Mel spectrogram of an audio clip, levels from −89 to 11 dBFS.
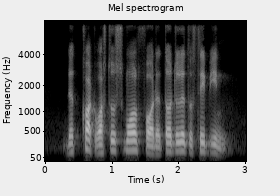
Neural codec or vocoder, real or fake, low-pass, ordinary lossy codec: codec, 24 kHz, 0.9 kbps, WavTokenizer, large speech release; fake; 7.2 kHz; none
